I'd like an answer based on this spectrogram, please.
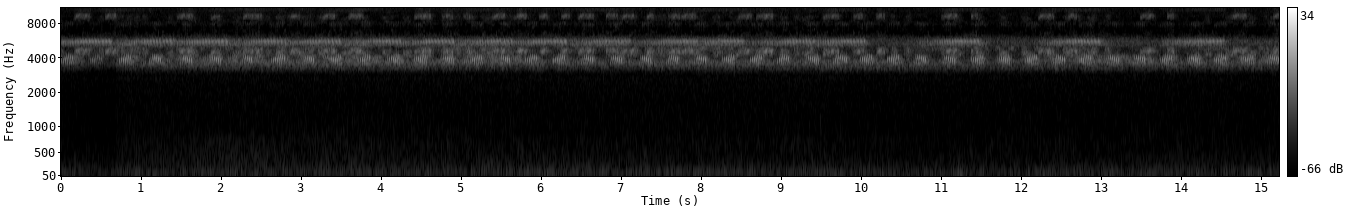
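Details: A bell cricket rings on and on in high, clean pulses about three per second, with a second fainter ringing layer and low ambient hum.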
